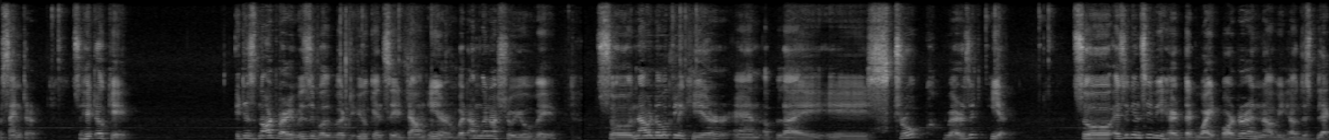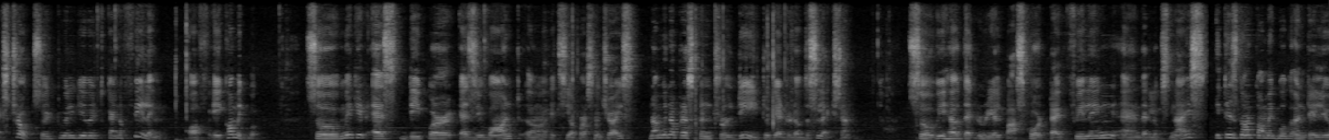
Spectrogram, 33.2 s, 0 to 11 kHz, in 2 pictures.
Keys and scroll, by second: 24.8 ctrl+d.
